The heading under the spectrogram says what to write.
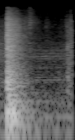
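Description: An apartment door slams shut with a sudden heavy thud and a short booming decay, followed by a faint softer knock a moment later. Nobody speaks.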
